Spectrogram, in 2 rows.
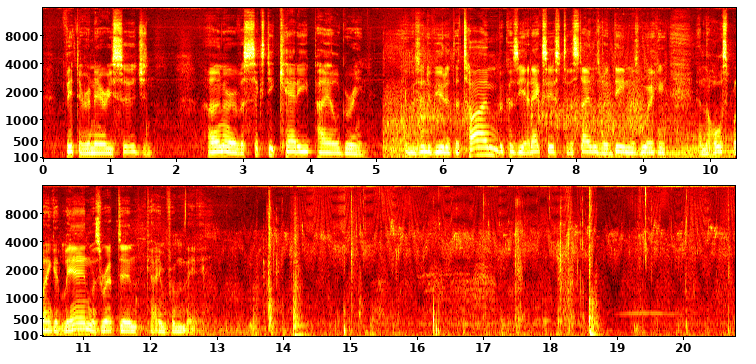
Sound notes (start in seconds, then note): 16.5 birds chirping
